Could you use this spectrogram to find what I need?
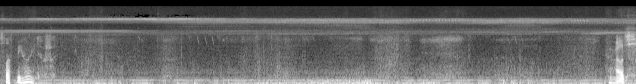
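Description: Wind rustles through tall grass outdoors.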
